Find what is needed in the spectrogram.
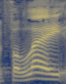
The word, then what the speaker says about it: Philae: Let me spell that for you. P-H-I-L-A-E. I'm calling it Philae. Like fish filet, huh?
